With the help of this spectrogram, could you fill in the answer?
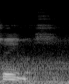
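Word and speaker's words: Séamus: H, and it's like my name does not have an H in it, but it's pronounced Seamus.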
